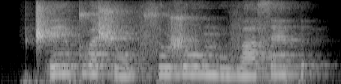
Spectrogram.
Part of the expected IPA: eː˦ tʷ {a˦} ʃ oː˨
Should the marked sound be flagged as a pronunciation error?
no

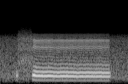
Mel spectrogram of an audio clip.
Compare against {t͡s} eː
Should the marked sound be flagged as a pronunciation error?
yes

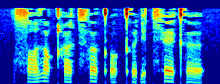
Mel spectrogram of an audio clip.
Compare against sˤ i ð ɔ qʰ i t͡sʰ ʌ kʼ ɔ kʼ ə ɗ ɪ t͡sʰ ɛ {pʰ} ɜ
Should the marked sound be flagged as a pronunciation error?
yes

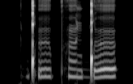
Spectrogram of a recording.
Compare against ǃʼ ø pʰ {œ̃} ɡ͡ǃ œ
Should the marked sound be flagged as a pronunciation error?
no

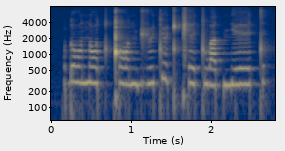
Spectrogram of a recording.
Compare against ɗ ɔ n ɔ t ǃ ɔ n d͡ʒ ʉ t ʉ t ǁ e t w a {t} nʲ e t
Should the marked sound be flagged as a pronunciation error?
no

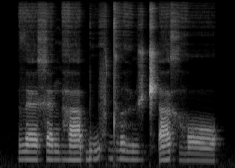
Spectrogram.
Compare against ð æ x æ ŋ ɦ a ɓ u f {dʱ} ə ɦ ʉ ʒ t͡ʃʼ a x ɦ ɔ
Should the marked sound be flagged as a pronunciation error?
no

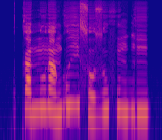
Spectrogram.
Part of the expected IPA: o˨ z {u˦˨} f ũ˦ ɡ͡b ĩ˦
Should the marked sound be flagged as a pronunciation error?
yes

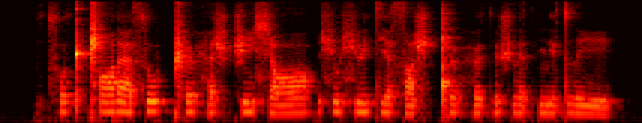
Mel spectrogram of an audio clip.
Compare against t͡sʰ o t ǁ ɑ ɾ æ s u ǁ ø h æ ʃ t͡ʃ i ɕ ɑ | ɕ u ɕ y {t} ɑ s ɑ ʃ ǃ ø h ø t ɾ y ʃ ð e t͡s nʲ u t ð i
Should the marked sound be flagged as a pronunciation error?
yes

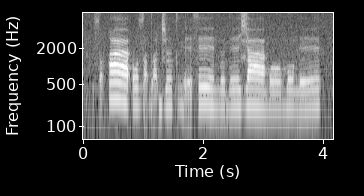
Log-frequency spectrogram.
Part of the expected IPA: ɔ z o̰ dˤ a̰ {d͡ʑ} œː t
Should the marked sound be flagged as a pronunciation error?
no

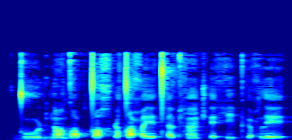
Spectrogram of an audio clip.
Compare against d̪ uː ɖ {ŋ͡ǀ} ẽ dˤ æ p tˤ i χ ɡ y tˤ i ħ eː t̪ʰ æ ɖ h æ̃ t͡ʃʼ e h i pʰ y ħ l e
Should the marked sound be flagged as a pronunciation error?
yes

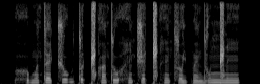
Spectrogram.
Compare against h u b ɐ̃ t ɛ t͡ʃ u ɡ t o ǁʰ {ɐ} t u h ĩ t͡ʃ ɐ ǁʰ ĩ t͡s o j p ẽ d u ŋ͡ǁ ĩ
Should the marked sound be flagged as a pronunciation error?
yes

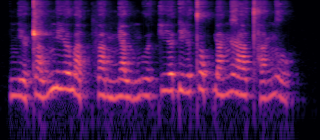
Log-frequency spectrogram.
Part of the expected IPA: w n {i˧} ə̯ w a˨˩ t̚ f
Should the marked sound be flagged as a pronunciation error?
no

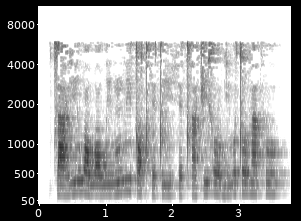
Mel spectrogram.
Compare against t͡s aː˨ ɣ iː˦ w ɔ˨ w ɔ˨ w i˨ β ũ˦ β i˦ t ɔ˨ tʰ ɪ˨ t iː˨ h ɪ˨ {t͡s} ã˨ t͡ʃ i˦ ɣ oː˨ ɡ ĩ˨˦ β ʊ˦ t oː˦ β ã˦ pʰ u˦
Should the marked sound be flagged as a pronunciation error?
yes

